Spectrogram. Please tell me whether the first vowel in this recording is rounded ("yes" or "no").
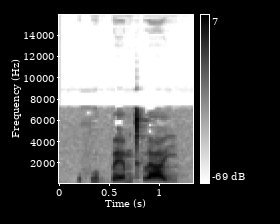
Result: yes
